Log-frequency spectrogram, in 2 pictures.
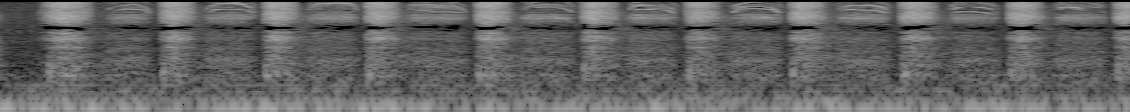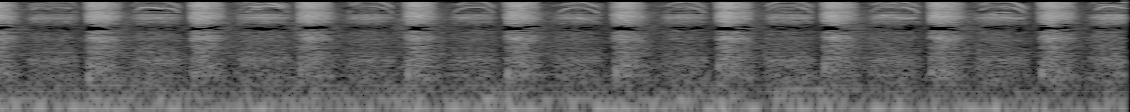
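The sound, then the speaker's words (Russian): Rapid rhythmic breathing during a kriya yoga breathing exercise: many quick, even breath pulses at a steady fast pace, faint and unbroken, with no talk. “Дышим через эту трубочку.”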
